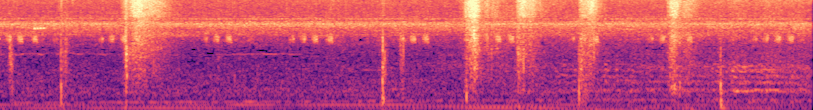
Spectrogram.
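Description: A man hums quietly close to a microphone.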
